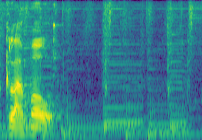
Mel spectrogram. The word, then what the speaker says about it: clamor: at that last word that last word it's pronounced glamour and yes glamour translates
